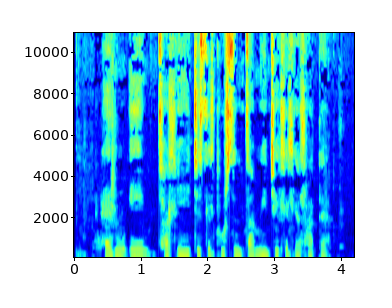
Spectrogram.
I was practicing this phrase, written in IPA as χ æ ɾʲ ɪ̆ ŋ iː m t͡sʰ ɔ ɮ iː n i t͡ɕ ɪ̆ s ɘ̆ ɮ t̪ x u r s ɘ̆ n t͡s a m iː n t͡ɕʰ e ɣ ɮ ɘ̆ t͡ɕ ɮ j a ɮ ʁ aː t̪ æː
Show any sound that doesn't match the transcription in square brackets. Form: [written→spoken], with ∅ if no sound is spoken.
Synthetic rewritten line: χ æ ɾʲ ɪ̆ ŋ iː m t͡sʰ ɔ ɮ iː [n→ŋ] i t͡ɕ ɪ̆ s ɘ̆ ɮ t̪ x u r s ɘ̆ n t͡s a m iː n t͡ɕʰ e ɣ ɮ ɘ̆ [t͡ɕ→∅] ɮ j a ɮ ʁ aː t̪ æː

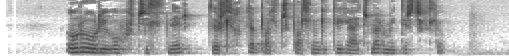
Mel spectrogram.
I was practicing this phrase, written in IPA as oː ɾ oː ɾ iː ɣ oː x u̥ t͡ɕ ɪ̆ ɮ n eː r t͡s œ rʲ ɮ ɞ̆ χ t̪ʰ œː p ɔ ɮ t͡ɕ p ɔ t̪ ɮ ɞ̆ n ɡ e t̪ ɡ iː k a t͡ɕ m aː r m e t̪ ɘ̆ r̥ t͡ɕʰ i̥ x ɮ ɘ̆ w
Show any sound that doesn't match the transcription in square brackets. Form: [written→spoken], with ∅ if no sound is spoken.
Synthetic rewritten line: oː ɾ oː ɾ iː ɣ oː x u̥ t͡ɕ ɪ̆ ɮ n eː r t͡s œ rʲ ɮ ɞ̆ χ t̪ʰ œː p ɔ ɮ t͡ɕ p ɔ [t̪→∅] ɮ ɞ̆ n ɡ e t̪ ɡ iː k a t͡ɕ m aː r m e t̪ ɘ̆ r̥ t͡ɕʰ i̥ x ɮ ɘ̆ w

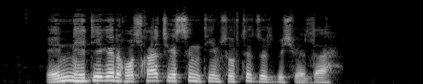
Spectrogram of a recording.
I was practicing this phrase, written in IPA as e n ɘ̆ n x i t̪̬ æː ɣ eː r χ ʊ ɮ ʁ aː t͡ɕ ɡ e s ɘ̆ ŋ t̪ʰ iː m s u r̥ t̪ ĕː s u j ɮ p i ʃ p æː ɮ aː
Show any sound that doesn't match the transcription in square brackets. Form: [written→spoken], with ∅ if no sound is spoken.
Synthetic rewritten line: e n ɘ̆ n x [i→e] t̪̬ [æː→iː] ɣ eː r χ ʊ ɮ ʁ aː t͡ɕ ɡ e s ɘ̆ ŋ t̪ʰ iː m s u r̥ t̪ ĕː [s→t͡s] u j ɮ p i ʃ p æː ɮ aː

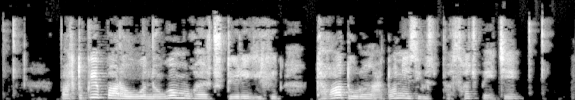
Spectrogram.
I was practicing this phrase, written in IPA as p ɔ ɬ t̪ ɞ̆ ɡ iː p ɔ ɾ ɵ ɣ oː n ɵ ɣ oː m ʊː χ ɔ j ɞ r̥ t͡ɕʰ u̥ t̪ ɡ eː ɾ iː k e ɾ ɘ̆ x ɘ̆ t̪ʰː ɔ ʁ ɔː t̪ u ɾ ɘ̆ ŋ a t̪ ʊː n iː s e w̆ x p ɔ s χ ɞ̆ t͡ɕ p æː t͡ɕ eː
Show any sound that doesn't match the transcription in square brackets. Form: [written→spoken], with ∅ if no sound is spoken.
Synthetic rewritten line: p ɔ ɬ t̪ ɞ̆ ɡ iː p ɔ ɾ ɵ ɣ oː n ɵ ɣ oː m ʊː χ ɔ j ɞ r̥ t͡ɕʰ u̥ t̪ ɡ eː ɾ iː k e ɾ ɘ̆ x ɘ̆ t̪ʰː ɔ ʁ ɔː t̪ u ɾ ɘ̆ ŋ a t̪ ʊː n iː s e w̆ [x→s] p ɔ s χ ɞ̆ t͡ɕ p æː t͡ɕ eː

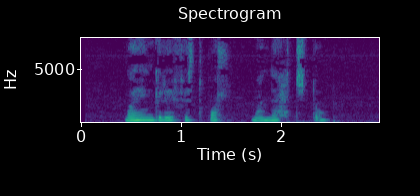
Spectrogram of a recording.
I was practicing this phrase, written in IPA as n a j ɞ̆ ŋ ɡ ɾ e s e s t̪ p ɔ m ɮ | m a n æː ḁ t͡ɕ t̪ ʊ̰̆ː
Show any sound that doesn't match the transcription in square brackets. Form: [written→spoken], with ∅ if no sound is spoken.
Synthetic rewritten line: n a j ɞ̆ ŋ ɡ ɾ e [s→f] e s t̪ p ɔ [m→∅] ɮ | m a n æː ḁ t͡ɕ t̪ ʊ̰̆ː

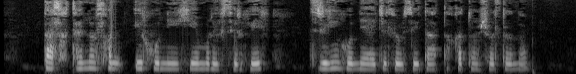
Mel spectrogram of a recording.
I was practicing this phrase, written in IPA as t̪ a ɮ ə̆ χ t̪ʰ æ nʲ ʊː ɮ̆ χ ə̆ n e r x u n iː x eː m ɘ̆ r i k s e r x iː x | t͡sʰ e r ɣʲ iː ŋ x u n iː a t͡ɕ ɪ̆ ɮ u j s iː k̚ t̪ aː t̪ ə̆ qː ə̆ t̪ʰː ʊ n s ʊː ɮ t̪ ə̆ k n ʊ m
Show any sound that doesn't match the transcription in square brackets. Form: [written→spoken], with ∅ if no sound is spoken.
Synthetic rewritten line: t̪ a ɮ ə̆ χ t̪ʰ æ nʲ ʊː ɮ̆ χ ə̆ n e r x u n iː x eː m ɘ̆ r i k s e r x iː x | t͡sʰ e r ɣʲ iː ŋ x u n iː a t͡ɕ ɪ̆ ɮ u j s iː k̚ t̪ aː t̪ ə̆ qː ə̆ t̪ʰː ʊ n [s→ʃ] ʊː ɮ t̪ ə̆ k n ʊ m

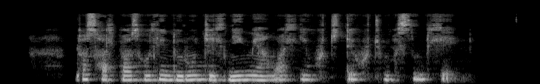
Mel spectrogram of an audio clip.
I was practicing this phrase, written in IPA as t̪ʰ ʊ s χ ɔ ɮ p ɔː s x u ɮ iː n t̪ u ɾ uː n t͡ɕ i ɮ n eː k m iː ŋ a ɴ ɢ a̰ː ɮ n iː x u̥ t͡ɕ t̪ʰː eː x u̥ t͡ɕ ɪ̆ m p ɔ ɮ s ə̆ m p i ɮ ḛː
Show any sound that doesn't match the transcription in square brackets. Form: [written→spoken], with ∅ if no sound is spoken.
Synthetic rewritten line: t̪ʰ ʊ s χ ɔ ɮ p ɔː s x u ɮ iː n t̪ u ɾ uː n t͡ɕ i ɮ n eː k m iː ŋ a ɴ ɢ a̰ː ɮ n iː x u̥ t͡ɕ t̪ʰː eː x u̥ t͡ɕ ɪ̆ m p ɔ ɮ s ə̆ m p i ɮ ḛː

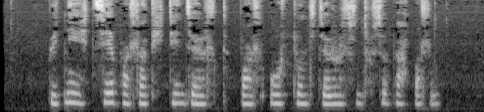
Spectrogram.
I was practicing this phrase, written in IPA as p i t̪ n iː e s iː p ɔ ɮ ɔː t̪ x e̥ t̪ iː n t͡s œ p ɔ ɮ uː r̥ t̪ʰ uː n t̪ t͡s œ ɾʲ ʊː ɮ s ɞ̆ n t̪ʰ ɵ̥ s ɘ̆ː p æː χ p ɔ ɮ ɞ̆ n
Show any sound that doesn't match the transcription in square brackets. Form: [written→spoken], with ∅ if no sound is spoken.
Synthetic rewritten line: p i t̪ n iː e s iː p ɔ ɮ ɔː t̪ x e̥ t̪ iː n t͡s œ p ɔ ɮ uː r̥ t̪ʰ uː n t̪ t͡s œ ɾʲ ʊː ɮ s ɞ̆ n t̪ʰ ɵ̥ s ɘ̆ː p æː χ p ɔ ɮ ɞ̆ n

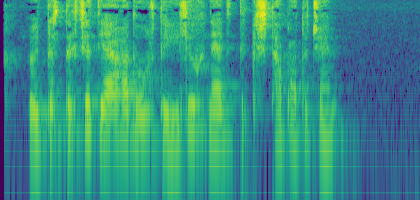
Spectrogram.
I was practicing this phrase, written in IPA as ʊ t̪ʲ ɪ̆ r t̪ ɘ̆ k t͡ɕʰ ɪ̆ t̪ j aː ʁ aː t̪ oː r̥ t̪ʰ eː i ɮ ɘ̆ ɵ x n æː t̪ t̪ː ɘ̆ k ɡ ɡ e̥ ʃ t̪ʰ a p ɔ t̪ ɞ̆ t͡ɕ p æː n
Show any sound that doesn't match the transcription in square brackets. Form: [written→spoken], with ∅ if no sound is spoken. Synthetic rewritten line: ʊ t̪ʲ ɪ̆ r t̪ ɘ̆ k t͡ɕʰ ɪ̆ t̪ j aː ʁ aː t̪ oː r̥ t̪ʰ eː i ɮ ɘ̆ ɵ x n æː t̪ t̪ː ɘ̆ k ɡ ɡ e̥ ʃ t̪ʰ a p ɔ t̪ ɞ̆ t͡ɕ p æː n

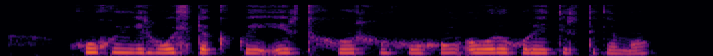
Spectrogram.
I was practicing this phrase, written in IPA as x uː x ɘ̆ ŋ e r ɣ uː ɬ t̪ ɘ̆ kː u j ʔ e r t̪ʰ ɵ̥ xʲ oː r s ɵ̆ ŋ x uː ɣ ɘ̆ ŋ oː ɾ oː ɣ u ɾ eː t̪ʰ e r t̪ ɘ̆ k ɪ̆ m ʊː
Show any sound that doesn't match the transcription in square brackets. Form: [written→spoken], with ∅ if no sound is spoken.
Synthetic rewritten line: x uː x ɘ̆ ŋ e r ɣ uː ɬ t̪ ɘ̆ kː u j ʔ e r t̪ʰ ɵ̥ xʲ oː r [s→x] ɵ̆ ŋ x uː [ɣ→x] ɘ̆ ŋ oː ɾ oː [ɣ→x] u ɾ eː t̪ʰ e r t̪ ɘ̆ k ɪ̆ m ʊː

